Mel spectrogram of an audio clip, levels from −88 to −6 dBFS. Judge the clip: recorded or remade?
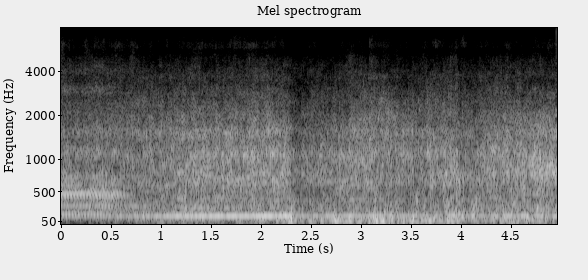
remade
